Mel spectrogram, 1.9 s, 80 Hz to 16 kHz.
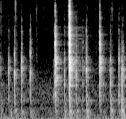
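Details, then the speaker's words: VW Golf Mk1 with G60 280mm front brakes: light, irregular metallic clicks and tinny rattles heard in traffic or at very slow speed. Suspected loose front brake pads shifting in the caliper, probably from missing pad clips or springs, not confirmed. "that's what i'm that's what i'm hearing when i'm driving well when i'm like sitting in traffic or like going a very slow speed i can hear it"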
